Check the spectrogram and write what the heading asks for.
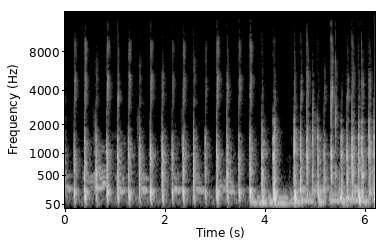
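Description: Tap shoes striking a wooden tap board in quick, even taps, about six a second. The taps thin out briefly about four seconds in, then come in a faster burst near the end.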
